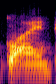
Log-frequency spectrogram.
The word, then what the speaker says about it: Blaine: and my surname Blaine B L A I N E.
